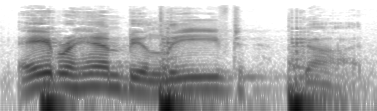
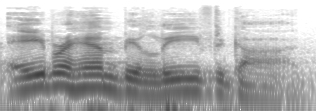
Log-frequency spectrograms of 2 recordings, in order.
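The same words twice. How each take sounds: First: Loud, word-by-word ABRAHAM BELIEVED GOD; emphatic repeat. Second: Said in the usual way. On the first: Shown as a demonstration. Preacher repeats three words from the New Testament, emphatically.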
